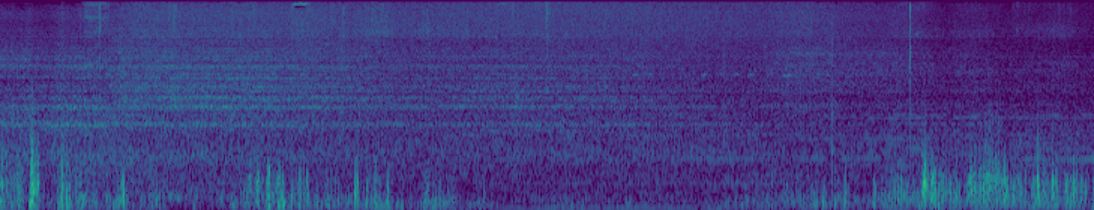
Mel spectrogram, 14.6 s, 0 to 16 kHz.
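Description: East Coast InterCity 225 train of Mark 4 coaches, led by driving van trailer 82208, running past along the platform: irregular wheel knocks and rumble over the rails with a faint steady whine. It eases off in the middle and grows louder again near the end.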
